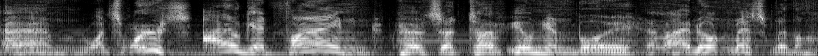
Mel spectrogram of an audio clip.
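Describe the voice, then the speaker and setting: An actor voicing a gruff, salty old dockmaster in a video game, talking like an old fisherman with a gravelly, wry delivery. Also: medium pitch, wildly swooping pitch, slow pace, a bit bright, full character voice. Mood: stern, warning. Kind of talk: animated video game character acting. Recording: game music underneath.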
